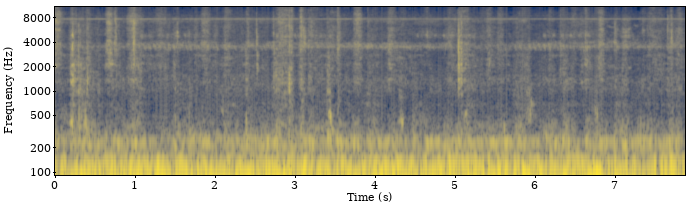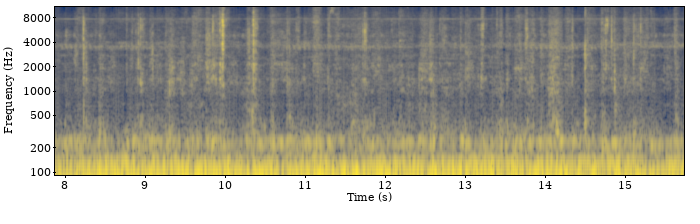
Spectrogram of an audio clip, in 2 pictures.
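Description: Newborn puppies suckling at their nursing mother: many small irregular clicks over a steady low rumble.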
